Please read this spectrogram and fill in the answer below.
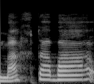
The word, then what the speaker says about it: Mahtava: Du nennst dich auf Instagram und auch auf deinem Blog, und jetzt spreche ich es bestimmt falsch aus, Matova? – Also es wird ausgesprochen Mahtava und es ist tatsächlich so ein finnisches Wort.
